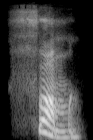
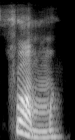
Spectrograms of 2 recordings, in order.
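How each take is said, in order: Both takes have the same delivery.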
